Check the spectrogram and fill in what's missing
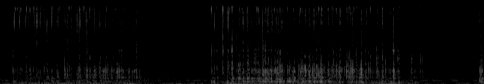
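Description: Long nails scratch across the bumpy top of a closed clutch bag lying flat, its surface covered in glued stone and shell chips and fitted with a gold metal frame. Dry, gritty scratching rasps in two long bursts with a quiet gap between them. A final short scrape follows, bright and clicky over a faint low rumble.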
